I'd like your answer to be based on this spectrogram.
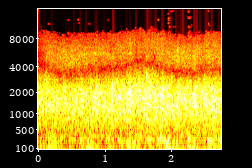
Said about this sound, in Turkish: Bravo. Sizleri şöyle kocaman bir alkışlayalım bakalım. Alkışlayalım.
